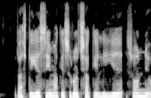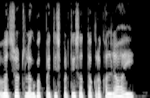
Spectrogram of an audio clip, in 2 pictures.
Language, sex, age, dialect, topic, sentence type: Magahi, female, 25-30, Central/Standard, banking, statement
